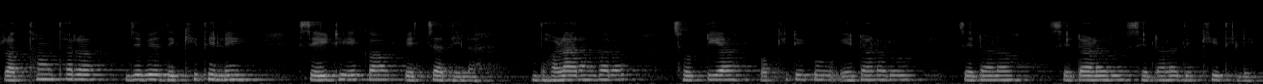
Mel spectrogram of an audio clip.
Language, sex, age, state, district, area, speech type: Odia, female, 30-45, Odisha, Dhenkanal, rural, spontaneous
